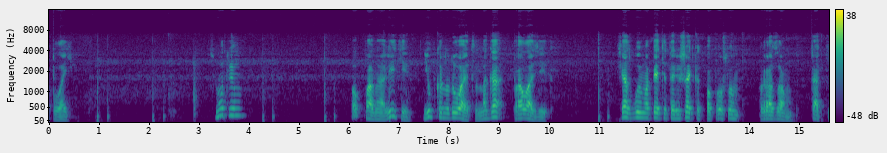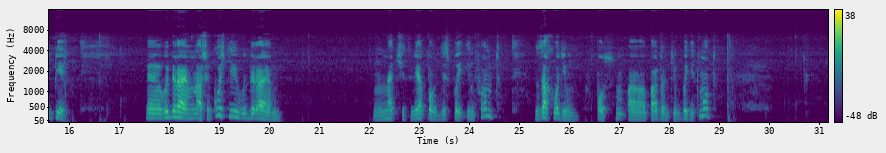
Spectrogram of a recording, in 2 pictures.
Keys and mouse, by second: 1.0 space, 2.2 space, 3.6 click, 4.3 space, 5.6 space, 6.3-6.7 middle drag, 11.0 space, 13.7 click, 15.0-15.3 shift+middle drag, 15.9 KP_1, 16.8 shift+middle drag, 18.4 click, 20.7 click, 22.0 click, 23.1 click, 24.2 click, 25.4-26.6 drag, 27.7-28.8 drag, 29.2 KP_3, 30.5 click.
